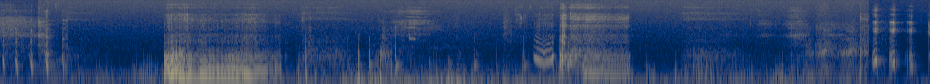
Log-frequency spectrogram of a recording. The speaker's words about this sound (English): My dog right now is snoring through this.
